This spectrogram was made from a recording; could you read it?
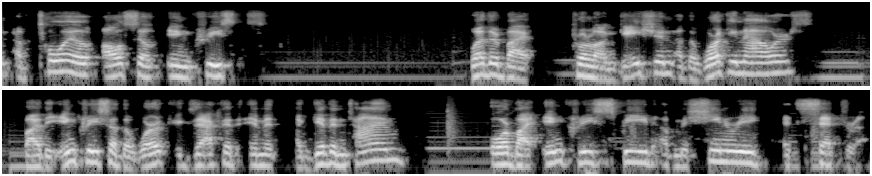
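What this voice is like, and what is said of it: German-accented impression of a man. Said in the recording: “my impression of Karl Marx ... it wasn't quite German enough ... pretty spot on”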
